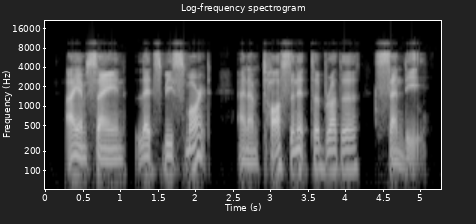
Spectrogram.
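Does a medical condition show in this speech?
No.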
